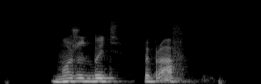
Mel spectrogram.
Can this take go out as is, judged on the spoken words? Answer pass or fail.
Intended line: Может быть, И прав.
pass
